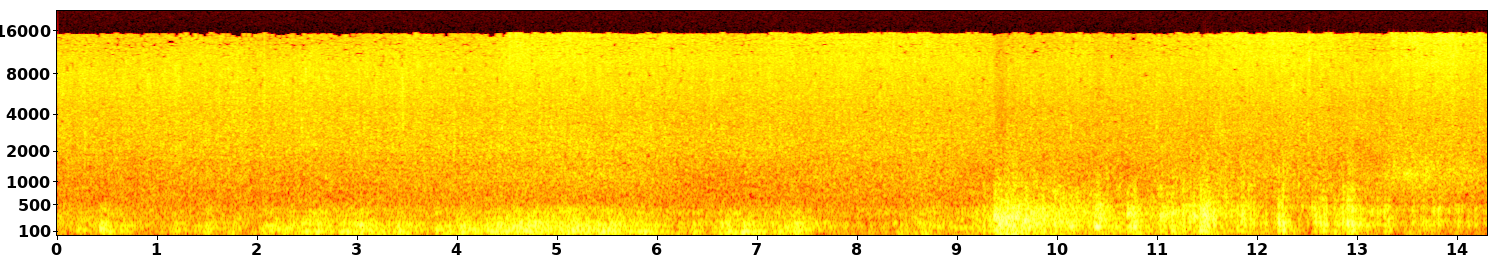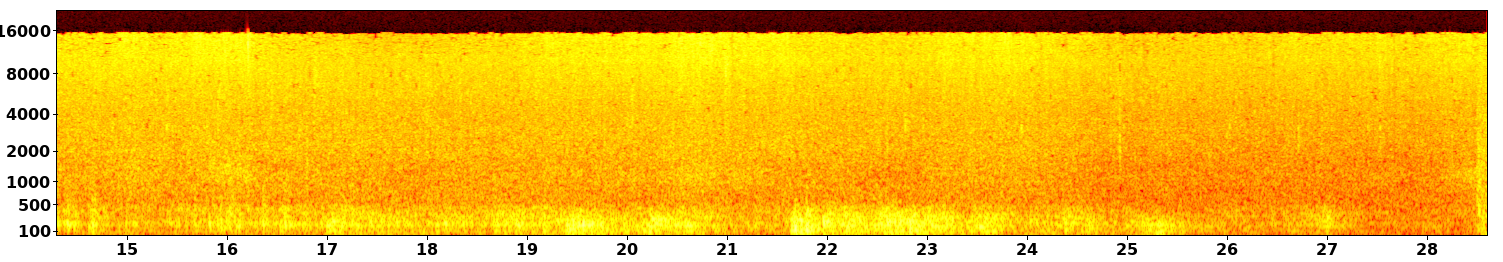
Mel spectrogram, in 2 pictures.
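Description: Thunderstorm: steady rain under rolling, rumbling thunder. A loud peal breaks in suddenly about a third of the way in and rumbles on for several seconds, and another roll starts suddenly about three quarters of the way through.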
